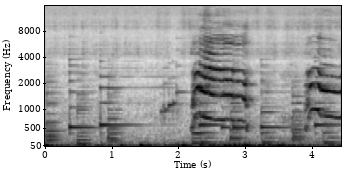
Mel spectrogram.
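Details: Two female pet cats, a Scottish Fold and a Munchkin, hear their own meows played back while gathered. Two bright, arching meows follow each other, the first longer and the second shorter and rising, over soft background music.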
